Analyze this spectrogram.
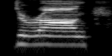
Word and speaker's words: Doiron: the spelling of it it's a French name but in English it's pronounced during and I am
